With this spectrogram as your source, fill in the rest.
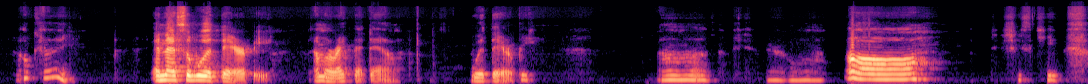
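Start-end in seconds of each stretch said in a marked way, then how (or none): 10.0-10.6 very soft whisper. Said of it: "Why am I whispering to myself?".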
